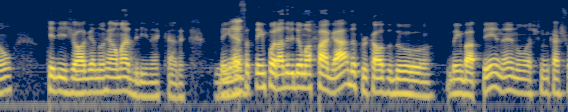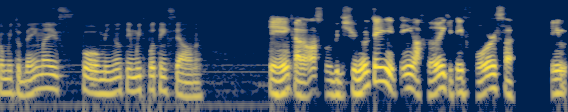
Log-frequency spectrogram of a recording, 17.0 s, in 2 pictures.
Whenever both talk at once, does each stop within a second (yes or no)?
yes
